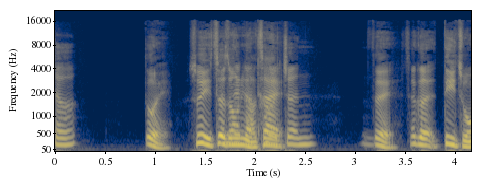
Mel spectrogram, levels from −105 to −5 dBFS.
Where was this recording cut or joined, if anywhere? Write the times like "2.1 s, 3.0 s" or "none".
1.2 s

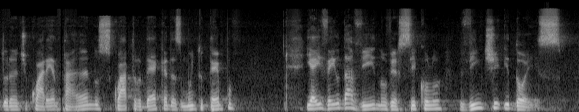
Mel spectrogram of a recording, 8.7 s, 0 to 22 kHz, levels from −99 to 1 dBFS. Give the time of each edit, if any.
none

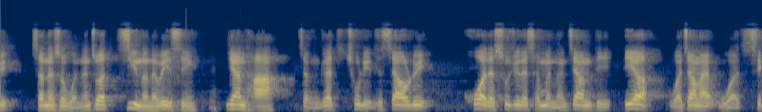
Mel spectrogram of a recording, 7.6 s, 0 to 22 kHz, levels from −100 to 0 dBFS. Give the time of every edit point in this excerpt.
2.2 s, 6.2 s

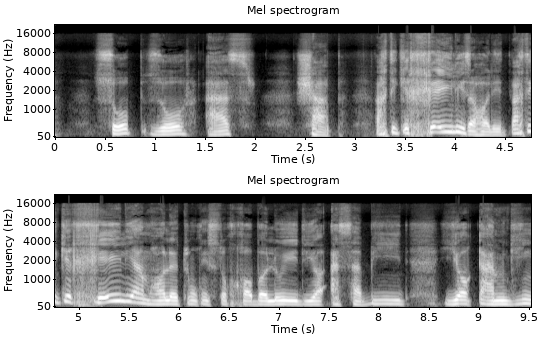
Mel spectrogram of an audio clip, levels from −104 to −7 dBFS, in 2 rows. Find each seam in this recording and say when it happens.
4.1 s, 4.5 s, 6.2 s

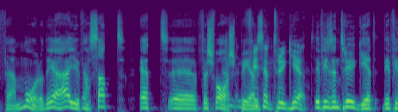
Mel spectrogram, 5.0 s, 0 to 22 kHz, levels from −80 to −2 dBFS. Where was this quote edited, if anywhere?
1.0 s, 1.7 s

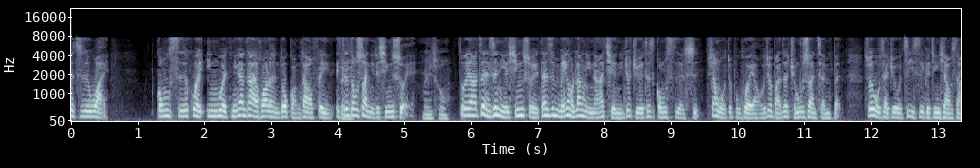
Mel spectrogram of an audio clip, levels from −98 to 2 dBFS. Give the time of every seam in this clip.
9.5 s

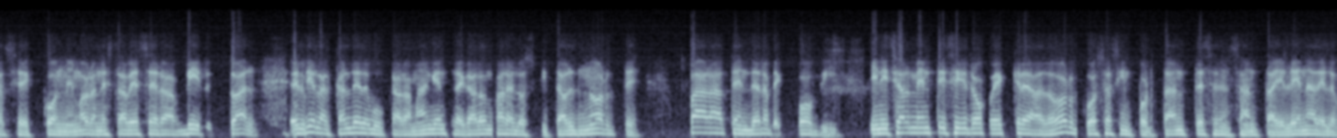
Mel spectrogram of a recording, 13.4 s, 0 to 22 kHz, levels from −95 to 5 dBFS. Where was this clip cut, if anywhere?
3.0 s, 4.9 s, 5.8 s, 7.7 s, 9.8 s, 10.8 s

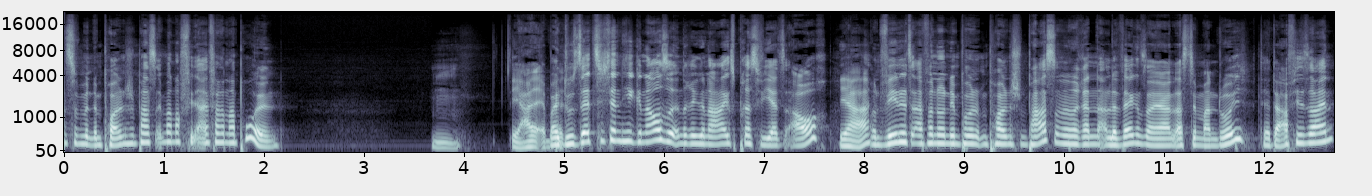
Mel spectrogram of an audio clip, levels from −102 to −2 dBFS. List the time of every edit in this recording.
none

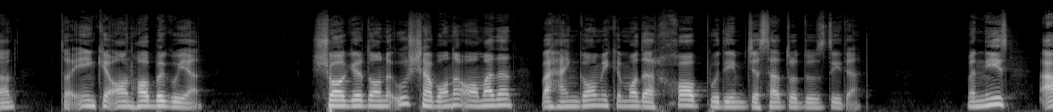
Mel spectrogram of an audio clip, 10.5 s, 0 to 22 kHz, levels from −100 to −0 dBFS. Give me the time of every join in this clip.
none

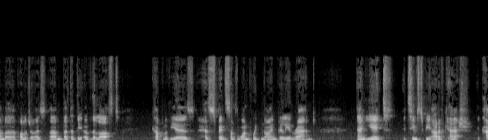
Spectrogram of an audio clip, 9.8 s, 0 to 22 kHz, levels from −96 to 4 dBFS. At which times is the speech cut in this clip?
1.6 s, 4.7 s

